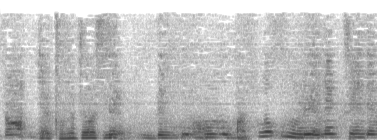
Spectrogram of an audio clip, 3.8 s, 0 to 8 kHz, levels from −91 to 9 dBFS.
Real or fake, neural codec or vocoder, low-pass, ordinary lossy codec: fake; codec, 44.1 kHz, 0.9 kbps, DAC; 7.2 kHz; MP3, 32 kbps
